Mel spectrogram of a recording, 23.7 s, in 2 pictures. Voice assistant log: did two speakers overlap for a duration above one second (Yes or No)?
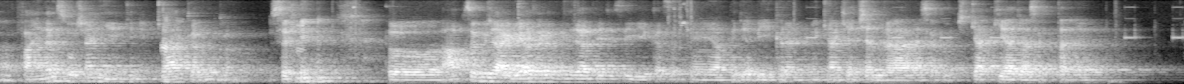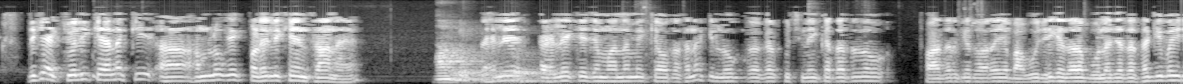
No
